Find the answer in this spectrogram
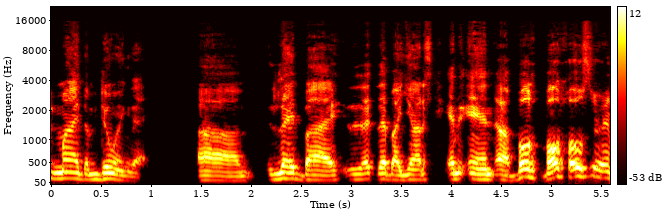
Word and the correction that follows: Budenholzer: Mike Budenholzer.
